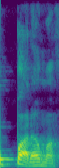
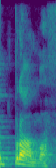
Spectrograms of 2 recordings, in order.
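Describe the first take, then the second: First: ਭਰਮ with a short vowel before a full r. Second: ਭ੍ਰਮ as one syllable, r joined straight onto the first consonant; half-r cluster. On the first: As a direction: separate the first consonant from the r in ਭਰਮ. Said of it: "ਪੂਰਾ ਰਾਰਾ ਅੱਖਰ ਲੱਗਾ". (ਭਰਮ, ਪੂਰਾ ਰਾਰਾ ਬੋਲ ਕੇ) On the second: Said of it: "ਅੱਧਾ ਰਾਰਾ ਲੱਗਾ". (ਭ੍ਰਮ, ਅੱਧਾ ਰਾਰਾ ਜੋੜ ਕੇ) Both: Shown as a demonstration.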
